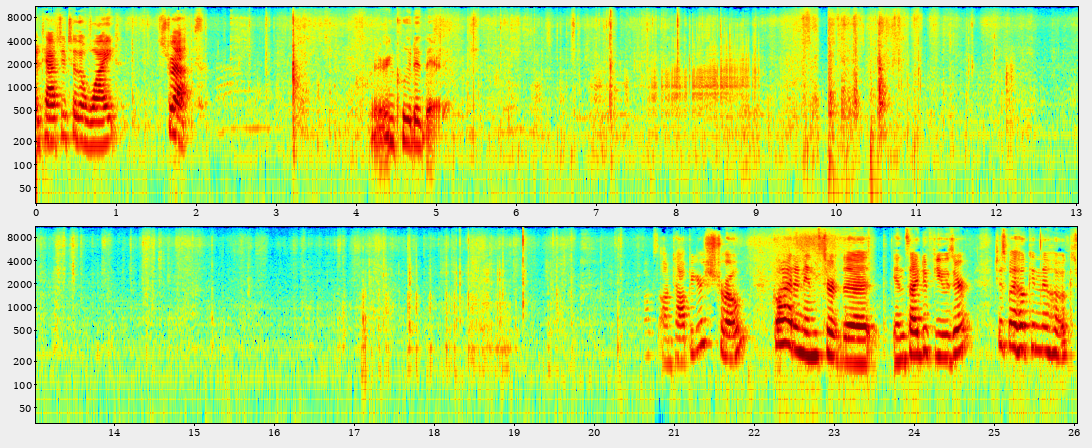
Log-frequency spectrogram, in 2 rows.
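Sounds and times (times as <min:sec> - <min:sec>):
fabric rustling: 0:21.6 - 0:23.6.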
